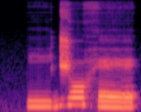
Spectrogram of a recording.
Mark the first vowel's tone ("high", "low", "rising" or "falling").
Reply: low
